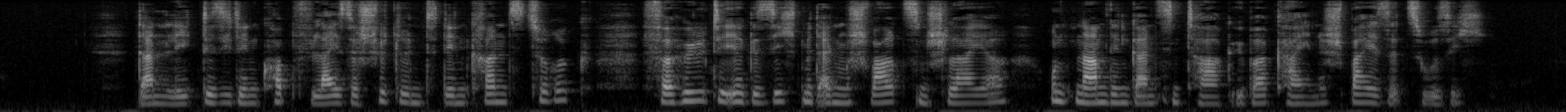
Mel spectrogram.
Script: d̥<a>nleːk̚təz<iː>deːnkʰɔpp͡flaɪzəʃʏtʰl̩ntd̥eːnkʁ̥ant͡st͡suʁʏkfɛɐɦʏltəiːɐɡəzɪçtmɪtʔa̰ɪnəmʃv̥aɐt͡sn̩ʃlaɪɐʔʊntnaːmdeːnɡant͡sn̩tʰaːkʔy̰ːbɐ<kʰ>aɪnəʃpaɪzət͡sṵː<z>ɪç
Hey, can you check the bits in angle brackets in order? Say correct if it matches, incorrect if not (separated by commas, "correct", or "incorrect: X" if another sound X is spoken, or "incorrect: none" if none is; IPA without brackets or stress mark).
correct, correct, correct, correct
